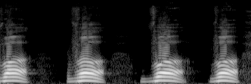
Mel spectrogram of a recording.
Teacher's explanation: तो जो ऊपर वाले दांत हैं ये होठों से मिल जाते हैं · इसके उच्चारण में दांत होठों को स्पर्श करते हैं · दांत और होठ दोनों से इसका उच्चारण होता है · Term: दंत ओष्ठ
